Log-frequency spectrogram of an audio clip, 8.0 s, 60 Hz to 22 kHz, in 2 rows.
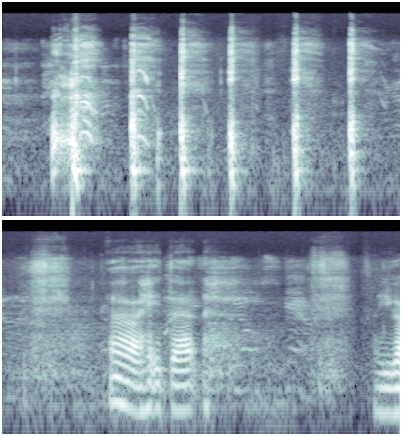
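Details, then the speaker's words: An adult's nightly sneezing fit at about 1 a.m., described as quieter because of tiredness: six sharp, explosive bursts in quick succession, then some voiced sounds; a run of repeated sneezes. "the nighttime ones aren't as loud because I'm kind of tired"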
